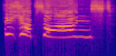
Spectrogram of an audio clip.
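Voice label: scared, female; XBOX; civ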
